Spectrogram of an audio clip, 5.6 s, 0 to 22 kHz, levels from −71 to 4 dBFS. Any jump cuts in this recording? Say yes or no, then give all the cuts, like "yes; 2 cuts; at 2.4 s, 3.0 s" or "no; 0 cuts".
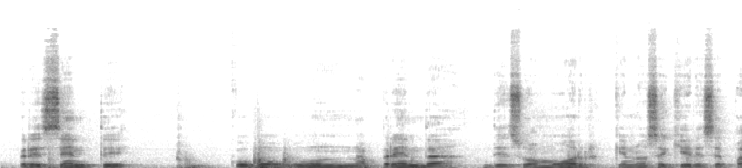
yes; 1 cut; at 1.7 s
